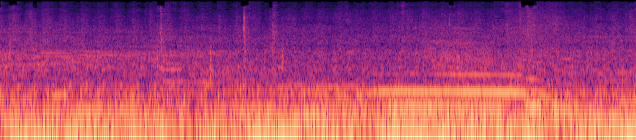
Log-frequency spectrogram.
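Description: A Jersey cow lows in a long, steady moo near the end, rising over a constant rumble of farm background noise with no talk.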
